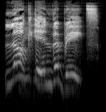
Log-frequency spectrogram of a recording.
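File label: UK female, Enthusiastic, DJ vocals; beanstalk audio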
